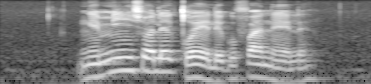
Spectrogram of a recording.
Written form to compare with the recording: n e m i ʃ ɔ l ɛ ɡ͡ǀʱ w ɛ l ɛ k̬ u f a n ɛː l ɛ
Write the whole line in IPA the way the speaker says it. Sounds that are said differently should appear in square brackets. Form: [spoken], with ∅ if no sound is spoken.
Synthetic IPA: [ŋ] e m i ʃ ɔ l ɛ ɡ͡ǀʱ w ɛ l ɛ k̬ u f a n ɛː l ɛ

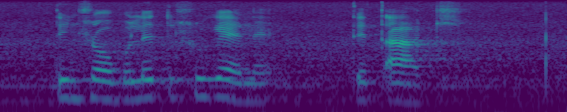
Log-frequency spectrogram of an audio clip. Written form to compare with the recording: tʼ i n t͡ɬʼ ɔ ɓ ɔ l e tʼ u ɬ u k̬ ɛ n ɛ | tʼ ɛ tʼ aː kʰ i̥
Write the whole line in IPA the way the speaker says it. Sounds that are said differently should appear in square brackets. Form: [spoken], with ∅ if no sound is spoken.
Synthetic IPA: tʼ i n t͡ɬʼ ɔ ɓ ɔ l e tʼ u ɬ u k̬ ɛ n ɛ | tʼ ɛ tʼ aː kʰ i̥

